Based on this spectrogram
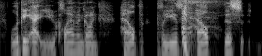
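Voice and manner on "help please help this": desperate begging cry, slow. Narrator voicing a man begging to be let go, looking at Clem: desperate plea for help. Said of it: "the desperate like in his voice".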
